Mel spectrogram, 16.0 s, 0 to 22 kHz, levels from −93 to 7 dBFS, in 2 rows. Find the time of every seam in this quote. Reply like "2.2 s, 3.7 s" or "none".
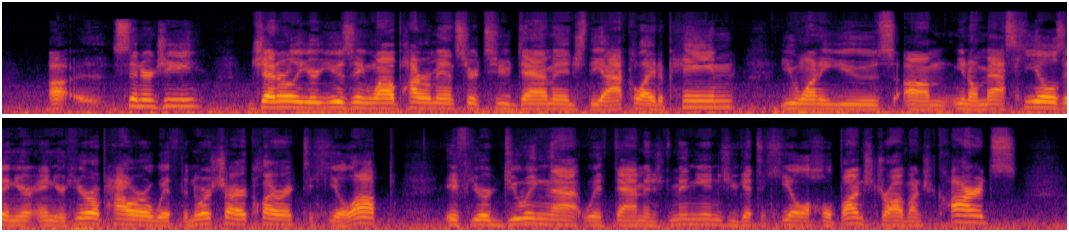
none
